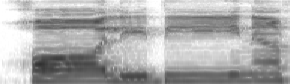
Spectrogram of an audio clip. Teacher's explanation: خا پر کھڑی زبر ہے، ایک الف کی مقدار کھینچ کر پڑھا جائے گا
